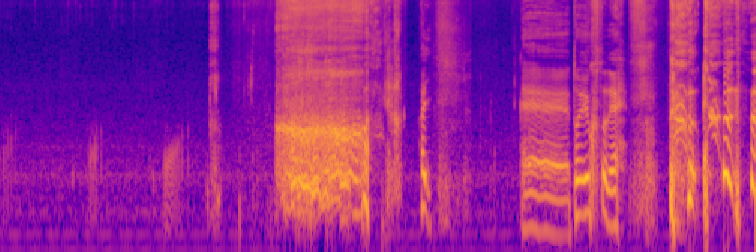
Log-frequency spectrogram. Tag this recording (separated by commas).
people gargling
